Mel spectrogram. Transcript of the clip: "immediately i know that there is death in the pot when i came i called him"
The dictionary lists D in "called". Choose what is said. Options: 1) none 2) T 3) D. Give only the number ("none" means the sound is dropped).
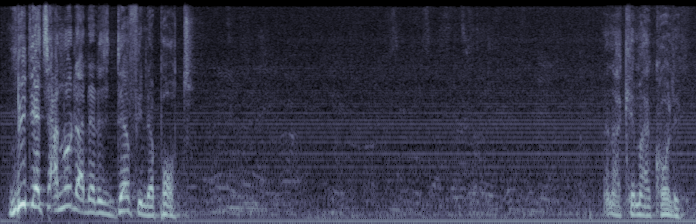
1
